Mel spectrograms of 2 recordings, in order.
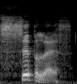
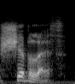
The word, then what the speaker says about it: shibboleth: They said sibboleth, not shibboleth.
